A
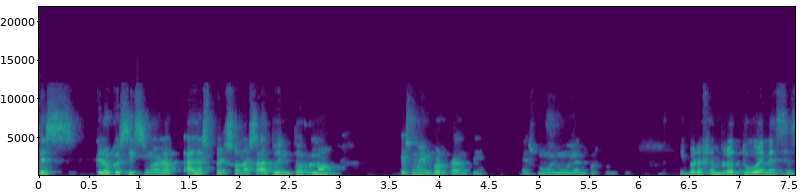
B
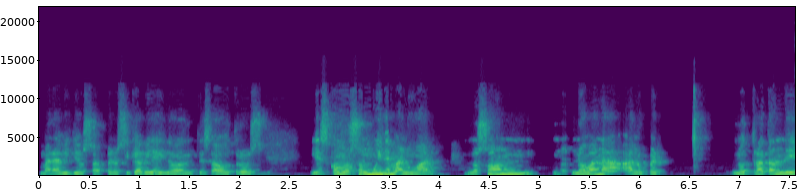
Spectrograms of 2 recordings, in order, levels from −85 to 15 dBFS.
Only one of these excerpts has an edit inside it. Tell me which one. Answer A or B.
A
